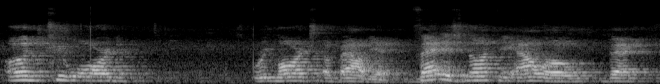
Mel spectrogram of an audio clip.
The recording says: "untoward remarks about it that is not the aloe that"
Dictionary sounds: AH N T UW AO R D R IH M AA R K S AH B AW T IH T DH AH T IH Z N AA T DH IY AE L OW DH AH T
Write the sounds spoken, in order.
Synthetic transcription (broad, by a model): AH N T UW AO R D R IH M AA R K S AH B AW T IH T DH AH T IH Z N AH T DH IY AE L OW DH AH T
